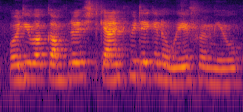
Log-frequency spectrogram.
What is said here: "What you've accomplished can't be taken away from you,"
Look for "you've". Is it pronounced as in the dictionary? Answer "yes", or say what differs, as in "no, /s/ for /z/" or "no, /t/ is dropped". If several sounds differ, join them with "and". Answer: no, /v/ is dropped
